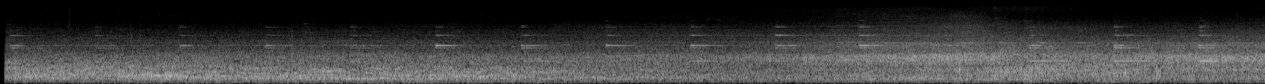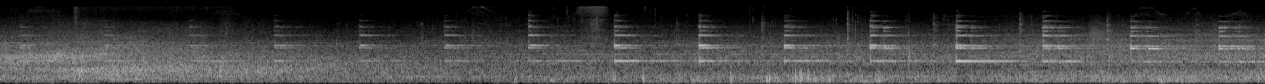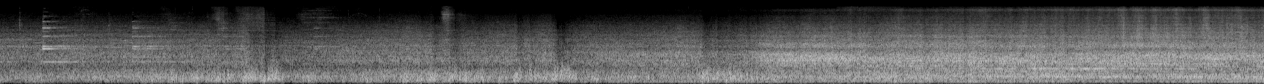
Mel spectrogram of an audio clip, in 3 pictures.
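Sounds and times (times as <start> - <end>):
diesel locomotive: 0.0 - 37.9
railroad crossing bell ringing: 0.1 - 1.2, 2.6 - 9.7, 10.3 - 28.7
train wheels rumbling: 0.1 - 37.9.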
